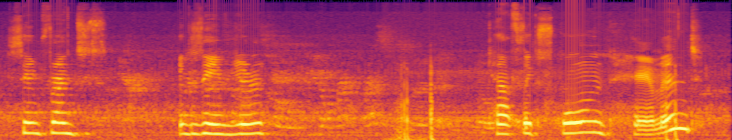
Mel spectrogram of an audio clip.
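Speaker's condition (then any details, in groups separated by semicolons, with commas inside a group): Cerebral palsy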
